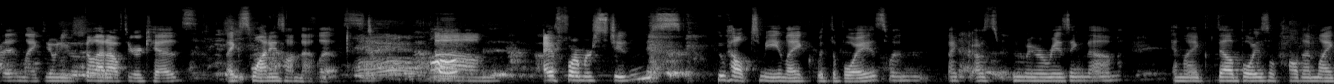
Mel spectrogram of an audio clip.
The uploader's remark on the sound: We apologize for the interview's background noise.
